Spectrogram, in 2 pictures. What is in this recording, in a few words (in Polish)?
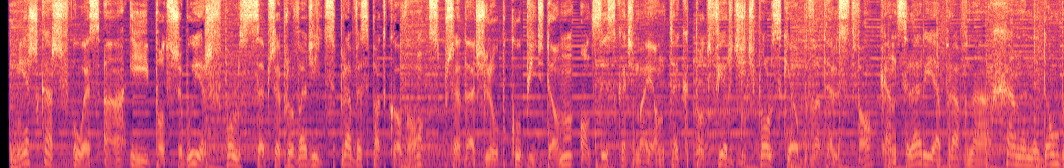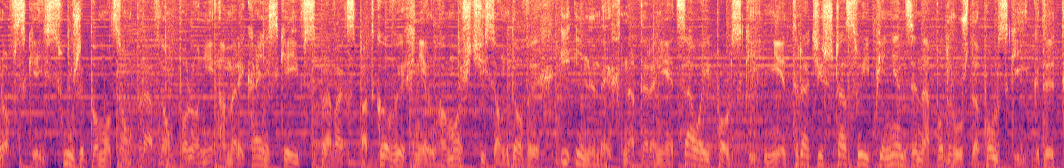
spot radiowy, radio spot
